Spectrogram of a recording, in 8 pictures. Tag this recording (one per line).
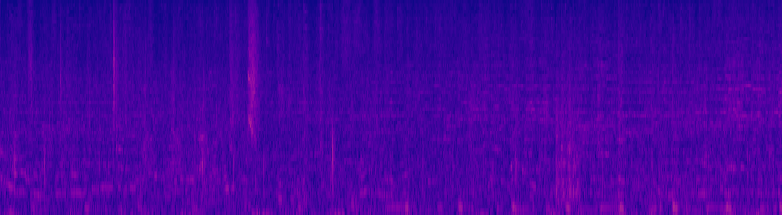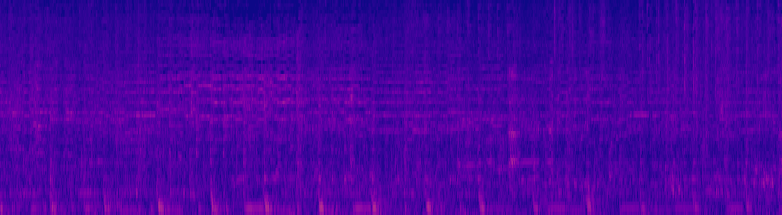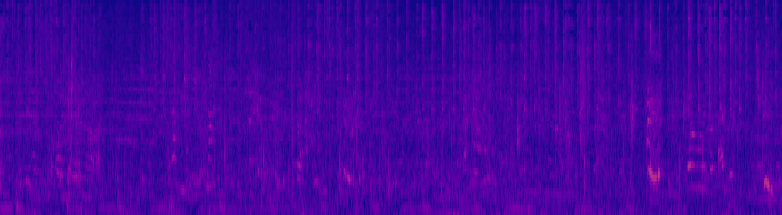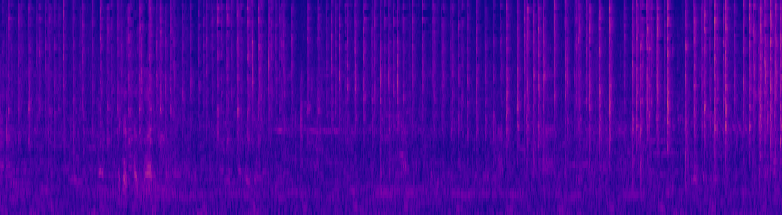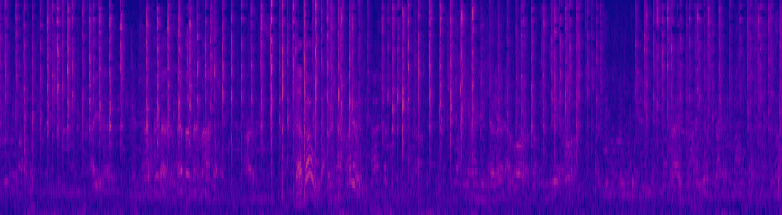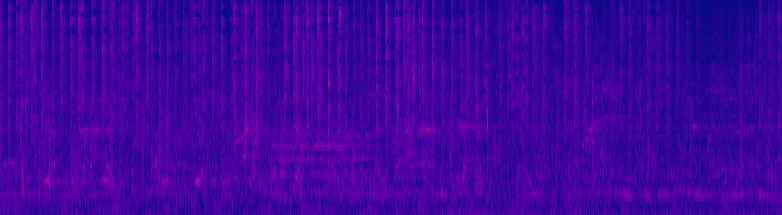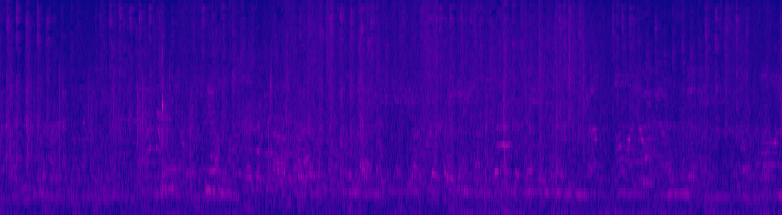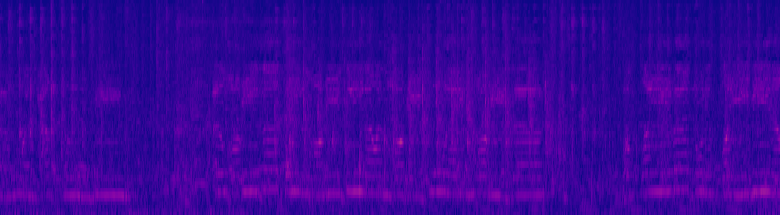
bazaar
crowd
morocco
oriental
street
